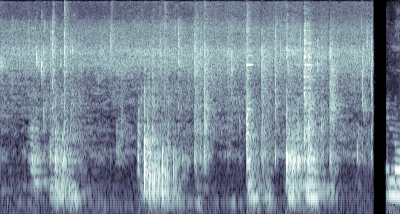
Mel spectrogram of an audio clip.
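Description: Steel ladle scraping and clinking against a steel kadai while ridge gourd cubes sizzle in hot oil, stirred and scooped out once they are light brown. The sound cuts out briefly just before the end.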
